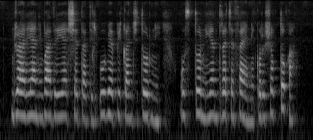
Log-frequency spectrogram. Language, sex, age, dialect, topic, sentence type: Marathi, female, 25-30, Northern Konkan, agriculture, question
